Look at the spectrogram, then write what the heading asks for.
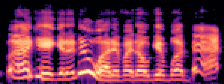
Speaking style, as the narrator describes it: he wailed

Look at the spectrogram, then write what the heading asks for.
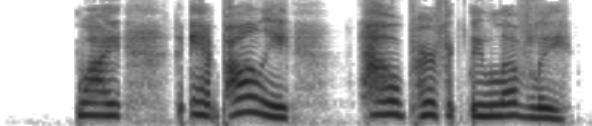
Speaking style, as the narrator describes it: she cried

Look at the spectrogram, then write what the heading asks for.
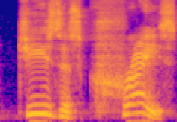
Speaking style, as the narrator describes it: shouted

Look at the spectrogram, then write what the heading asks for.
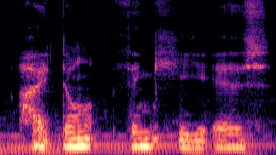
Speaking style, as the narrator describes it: Harrow whispered

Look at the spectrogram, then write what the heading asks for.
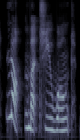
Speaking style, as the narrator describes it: Mary cried

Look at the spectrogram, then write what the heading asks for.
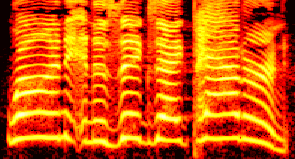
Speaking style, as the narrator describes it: shouted Taylor

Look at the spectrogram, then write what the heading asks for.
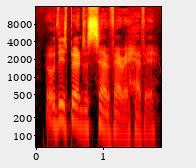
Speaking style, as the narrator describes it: wheezed the troll

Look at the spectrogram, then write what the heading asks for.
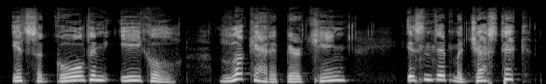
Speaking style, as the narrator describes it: he exclaimed with obvious admiration

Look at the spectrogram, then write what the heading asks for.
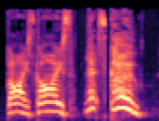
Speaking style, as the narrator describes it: shouted the rescuing Ajax

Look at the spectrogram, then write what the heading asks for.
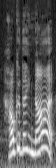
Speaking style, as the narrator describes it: Wagner yelled back

